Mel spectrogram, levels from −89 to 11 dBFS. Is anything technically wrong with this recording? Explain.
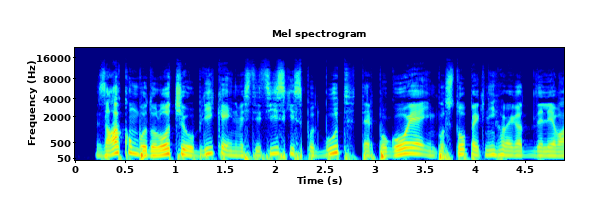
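No, nothing technically wrong turns up here; the speech comes through without any audible faults.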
